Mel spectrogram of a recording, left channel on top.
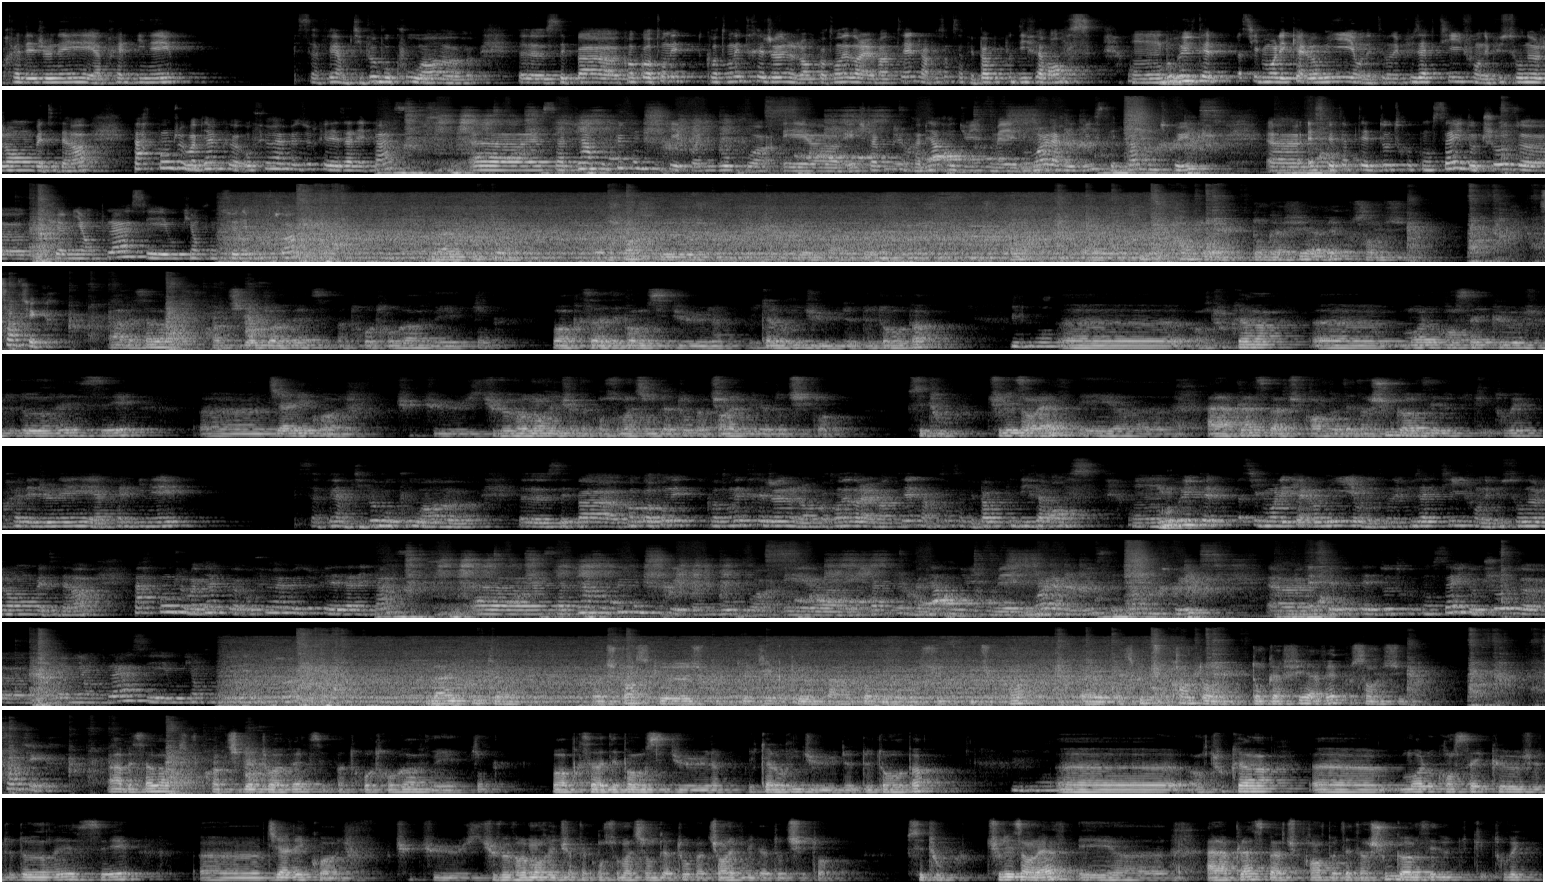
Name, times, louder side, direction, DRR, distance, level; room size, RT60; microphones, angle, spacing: voice 1, 0.0-1.8 3.1-33.9 45.9-46.9 56.4-56.9, left 4 dB, 65° left, 6 dB, 0.3 m, -26 dB
sound 1, 19.1-28.8, equal, 30° left, 1.0 m, -30 dB
sound 2, 30.3-30.5 30.7-31.4 33.8-34.6 35.6-35.8 36.7-37.3 37.8-38.8 39.1-39.2 40.0-40.1 40.6-40.7 40.9-41.0 41.4-42.0 42.3-43.3 43.6-43.7 43.9-44.0 44.1-45.1 45.5-46.4 46.9-47.6 47.9-48.9, equal, 5° left, 0.6 m, -29 dB
sound 3, 33.0-42.6, equal, 90° left, 0.9 m, -25 dB
voice 2, 35.1-36.1 36.8-45.1 47.3-51.2 51.8-53.5 53.8-55.5 56.8-63.0 63.7-65.4 65.7-70.0 70.8-76.9, right 4 dB, 90° right, 5 dB, 0.4 m, -24 dB
3.3 x 2.2 x 2.5 m, 1.0 s
head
